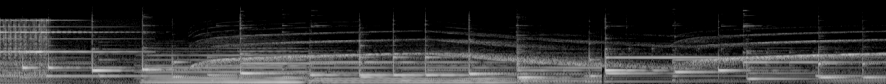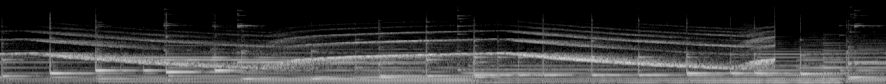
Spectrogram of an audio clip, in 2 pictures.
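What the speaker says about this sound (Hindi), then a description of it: "एम्बुलेंस को कॉल करते हैं।" A toy ambulance siren wails loudly and steadily, its rising and falling electronic tones looping in repeated sweeps for the whole span, with no talk.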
